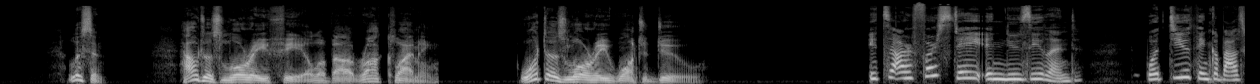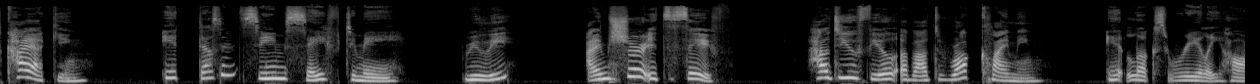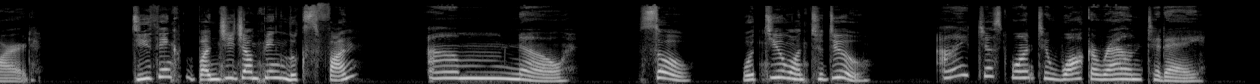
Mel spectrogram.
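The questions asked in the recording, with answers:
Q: How does Lori feel about rock climbing?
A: She thinks it looks really hard.

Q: What does Lori want to do?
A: She just wants to walk around today.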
